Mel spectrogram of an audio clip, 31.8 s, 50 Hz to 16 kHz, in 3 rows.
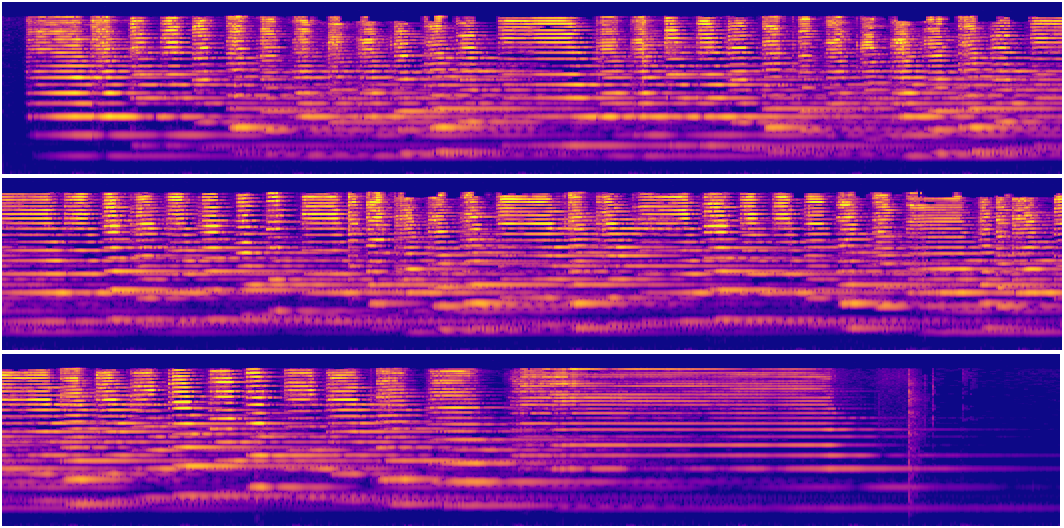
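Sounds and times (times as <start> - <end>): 
tenor bowed psaltery: 0.3 - 31.2.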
